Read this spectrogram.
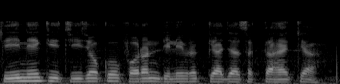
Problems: constant background noise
